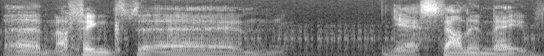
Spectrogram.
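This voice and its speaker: In a Yorkshire accent, a man talks at a very fast pace with a fairly low pitch. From northern England, Yorkshire. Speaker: political commentator streamer. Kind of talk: casual livestream chat. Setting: livestream with webcam.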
